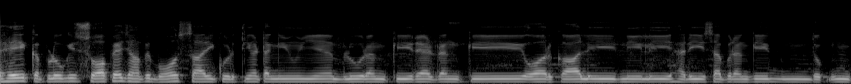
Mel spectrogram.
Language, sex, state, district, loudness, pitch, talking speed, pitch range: Hindi, male, Bihar, Jahanabad, -29 LUFS, 125 Hz, 190 wpm, 125-130 Hz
